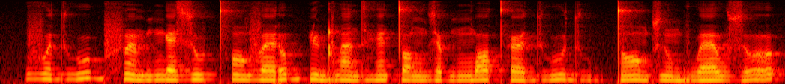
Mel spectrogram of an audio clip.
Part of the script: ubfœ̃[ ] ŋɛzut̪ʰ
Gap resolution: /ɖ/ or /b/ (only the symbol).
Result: b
